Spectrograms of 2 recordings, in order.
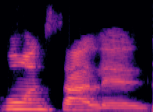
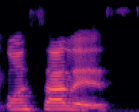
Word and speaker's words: Gonzalez: Well, in Spanish. – Well, you're Spanish, so why don't you say it like that? – Yeah, you would say it Gonzalez.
